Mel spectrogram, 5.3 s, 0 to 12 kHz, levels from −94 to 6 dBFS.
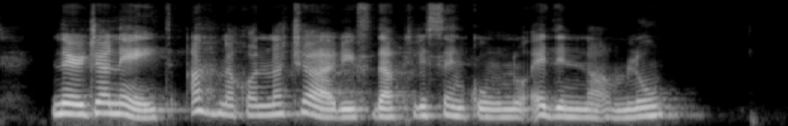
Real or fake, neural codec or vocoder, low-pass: fake; codec, 44.1 kHz, 7.8 kbps, Pupu-Codec; 10.8 kHz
